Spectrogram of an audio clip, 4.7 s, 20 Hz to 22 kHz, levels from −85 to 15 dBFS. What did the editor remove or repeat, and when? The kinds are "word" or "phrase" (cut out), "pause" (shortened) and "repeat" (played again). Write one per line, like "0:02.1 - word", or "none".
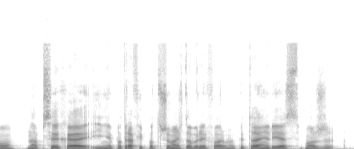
0:03.6 - word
